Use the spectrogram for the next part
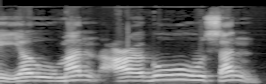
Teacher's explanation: اب حروف اظہار جو ہے وہ اس کا تقاضا یہ ہے کہ نون ساکن، نون تنوین کو بالکل ظاہر کر کے پڑھا جائے، ناک میں آواز نہ لے جائے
